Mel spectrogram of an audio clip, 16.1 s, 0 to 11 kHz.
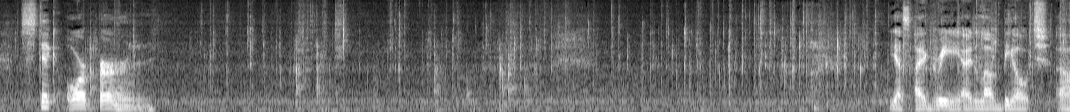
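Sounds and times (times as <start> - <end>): sauce simmering: 0.0 - 16.0
wooden spoon scraping a saucepan: 4.3 - 5.8, 6.4 - 8.2, 12.0 - 16.0.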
